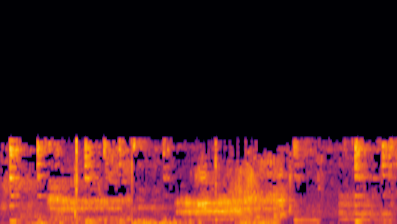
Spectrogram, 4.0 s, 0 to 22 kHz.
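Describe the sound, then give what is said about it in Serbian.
Sheep bleating from a flock of about 200 kept by a Roma herder in Montenegro, with many overlapping, wavering bleats that run almost continuously at a steady, fairly loud level. “36-godišnja Romkinja Slavka Ađović ima stado od 200 ovaca, ali nema ni metar svoje zemlje.”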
